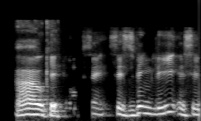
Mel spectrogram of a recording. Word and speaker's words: Zwingli: Le W se prononce V en allemand. Ah, ok. Donc, c'est Zwingli et c'est Wittenberg.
